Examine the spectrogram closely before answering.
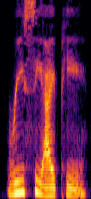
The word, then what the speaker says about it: recipe: Let's talk about the word recipe. Many learners put the stress on the second syllable, recip, but the correct pronunciation has the stress on the first syllable, recip.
